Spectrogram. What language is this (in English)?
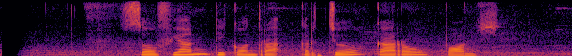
Javanese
